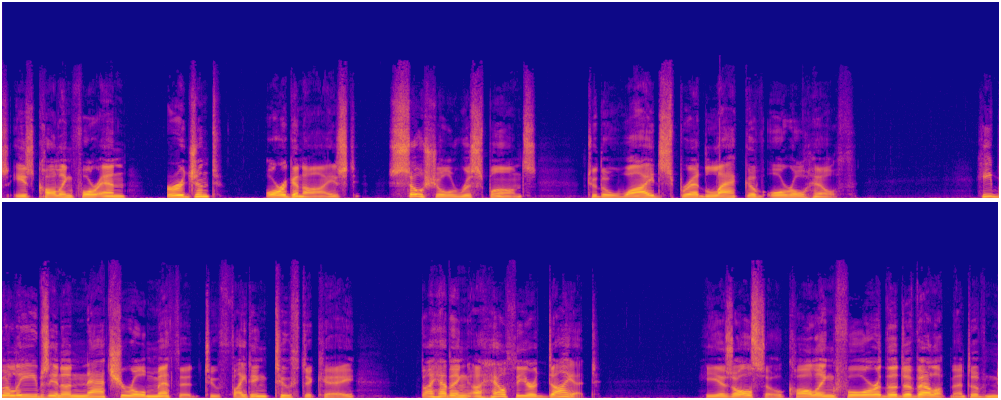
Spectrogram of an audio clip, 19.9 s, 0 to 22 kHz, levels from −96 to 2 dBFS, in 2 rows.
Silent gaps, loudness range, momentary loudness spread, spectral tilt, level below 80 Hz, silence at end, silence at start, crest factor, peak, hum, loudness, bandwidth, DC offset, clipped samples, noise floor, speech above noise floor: none; 4 LU; 11 LU; -5 dB/octave; -56 dBFS; 0 s; 0 s; 18 dB; 0 dBFS; none; -18 LUFS; 14 kHz; under 0.1%; under 0.1%; -60 dBFS; 42 dB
